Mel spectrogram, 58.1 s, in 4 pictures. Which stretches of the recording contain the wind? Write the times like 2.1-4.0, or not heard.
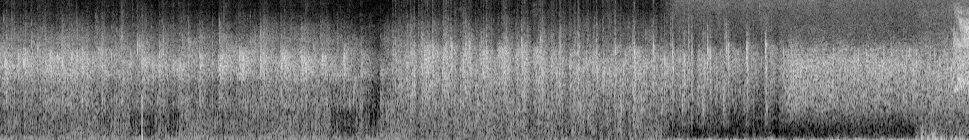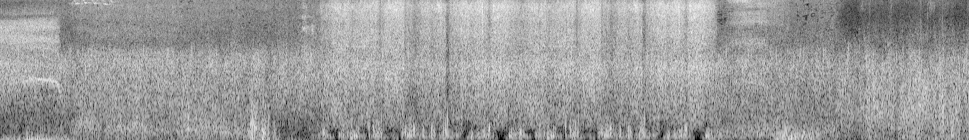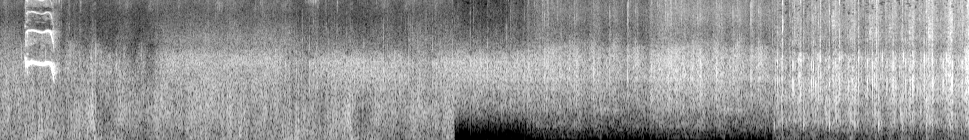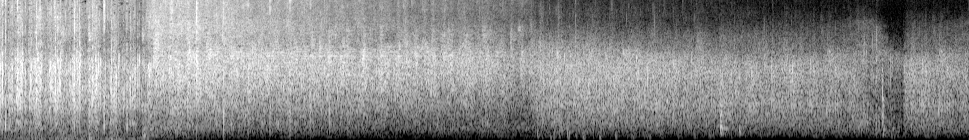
0.0-35.9.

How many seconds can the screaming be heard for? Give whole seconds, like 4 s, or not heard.
2 s.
